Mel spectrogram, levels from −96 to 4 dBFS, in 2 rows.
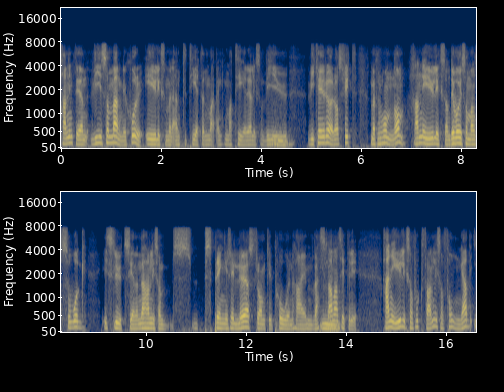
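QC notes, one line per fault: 5.46–7.34 s and 11.65–13.10 s, AMR rate drop: after "mm vi kan ju" and again before "vesslan mm han sitter", speech turns rough and buzzy, then clears at "liksom det var ju". This points to the AMR-WB codec stepping down from 12.65 to 6.6 kbit/s. The bandwidth stays the same and there is no gap, but the coarser vocal-tract and pulse coding sounds synthetic. On a spectrogram, harmonics smear and the upper band goes noisy while the top edge holds. The waveform stays continuous.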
